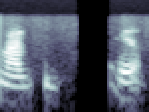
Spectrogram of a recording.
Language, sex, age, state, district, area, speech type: Assamese, male, 45-60, Assam, Golaghat, urban, conversation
